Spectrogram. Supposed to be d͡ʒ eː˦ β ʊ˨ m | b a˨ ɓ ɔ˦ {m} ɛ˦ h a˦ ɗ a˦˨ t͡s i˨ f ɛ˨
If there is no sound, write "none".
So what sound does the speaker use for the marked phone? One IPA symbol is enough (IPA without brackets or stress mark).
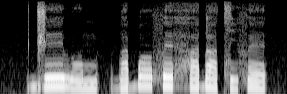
f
